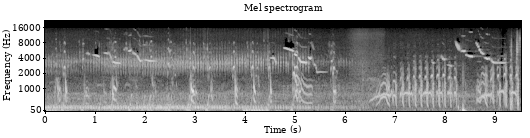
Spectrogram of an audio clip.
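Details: Sharp-tailed Grouse displaying at an April lek at sunrise in Carlton County, northern Minnesota, males dancing with females watching, give clipped clucks, rapid tapping pulses, then hollow cooing chilk-like notes; thin songbird whistles and low rumble behind.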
